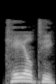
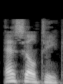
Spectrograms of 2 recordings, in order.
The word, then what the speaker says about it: Celtic: VE The Celtic languages usually pronounced, Kaeltiq, but sometimes, Eseltiq, are descended from Proto-Celtic, or Common Celtic, a branch of the greater Indo-European language family.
